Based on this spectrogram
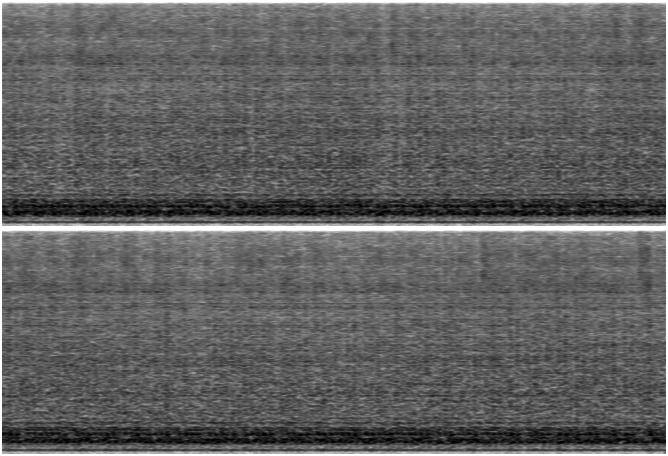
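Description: Loud, constant rumbling roar under a steady spin with no let-up, the classic sound of badly worn drum bearings.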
